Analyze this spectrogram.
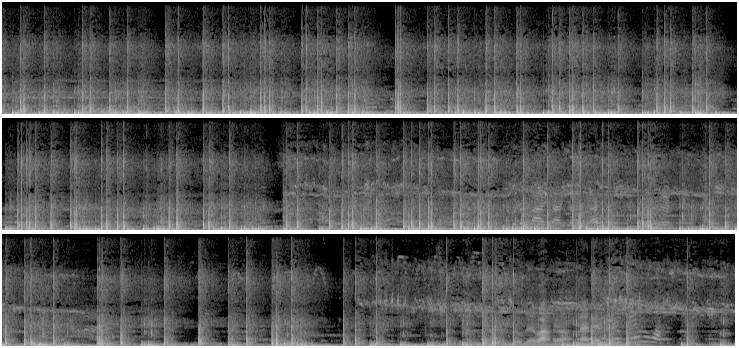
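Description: Fireworks boom and crackle rapidly, outdoors.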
